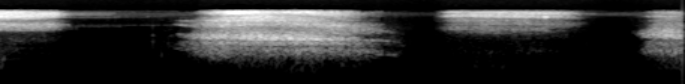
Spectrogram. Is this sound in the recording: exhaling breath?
yes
